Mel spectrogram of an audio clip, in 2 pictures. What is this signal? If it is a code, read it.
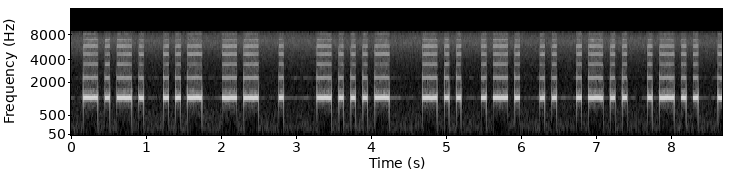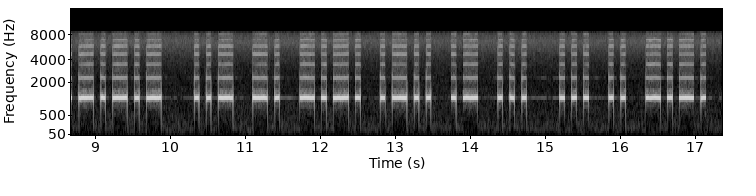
Morse code, heard as a keyed tone, about 15 wpm, 1160 Hz. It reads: CUME <BT> DRILL. UNCLAS SIC
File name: mrx / mrx066 16wpm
